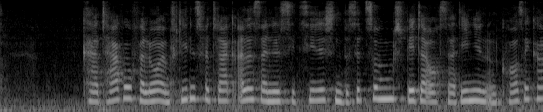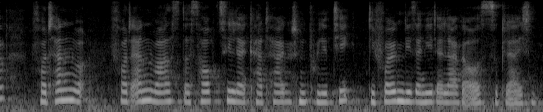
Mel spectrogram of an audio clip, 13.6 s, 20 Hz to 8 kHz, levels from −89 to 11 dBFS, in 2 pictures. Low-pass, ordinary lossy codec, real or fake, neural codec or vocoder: none; none; fake; codec, 16 kHz, 4 kbps, FunCodec, trained on LibriTTS, 50 frames a second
